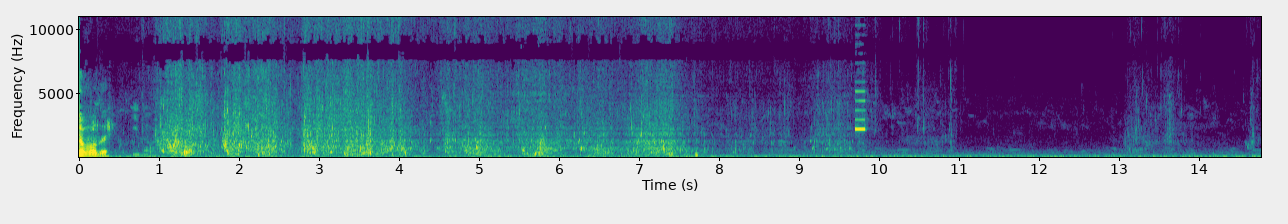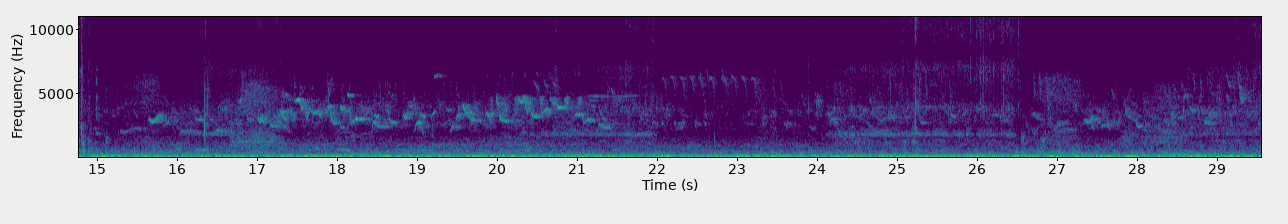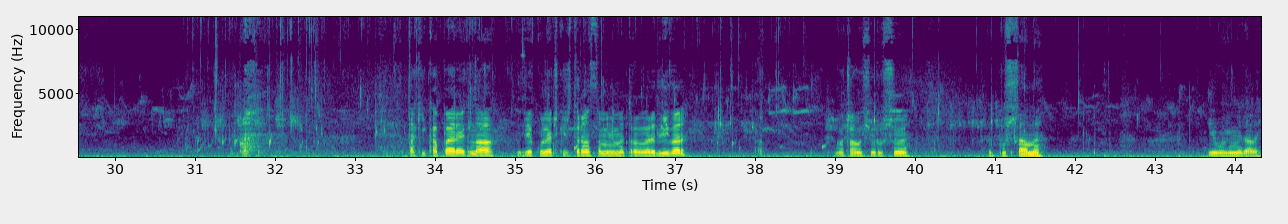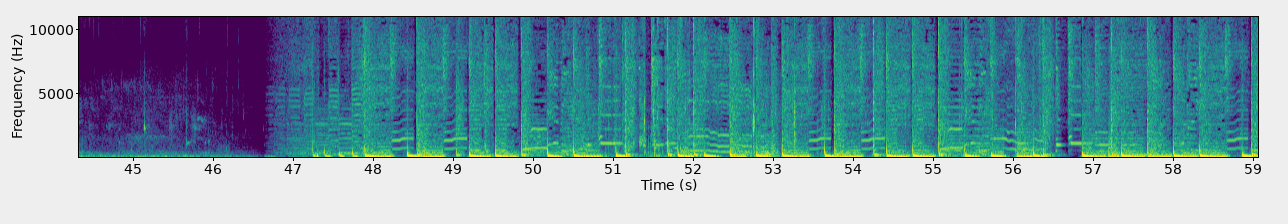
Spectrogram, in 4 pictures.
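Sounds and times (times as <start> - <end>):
person wading in water: 0.0 - 11.3, 12.8 - 15.3, 30.7 - 43.7, 44.4 - 46.5
faint birdsong: 0.0 - 46.5.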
